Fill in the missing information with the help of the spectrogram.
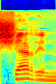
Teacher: ro-nya tipis tafkhim karena barisnya di bawah kasroh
